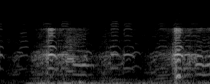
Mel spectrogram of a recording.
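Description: Geese honking in a pen: several loud, nasal honks overlap, with one sharper honk standing out near the end.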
